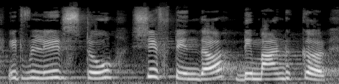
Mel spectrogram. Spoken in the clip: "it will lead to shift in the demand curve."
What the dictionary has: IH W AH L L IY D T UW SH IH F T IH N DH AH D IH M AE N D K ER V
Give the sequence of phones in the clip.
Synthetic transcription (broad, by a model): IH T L L IY D T UW SH IH F T IH N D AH D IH M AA N D K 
